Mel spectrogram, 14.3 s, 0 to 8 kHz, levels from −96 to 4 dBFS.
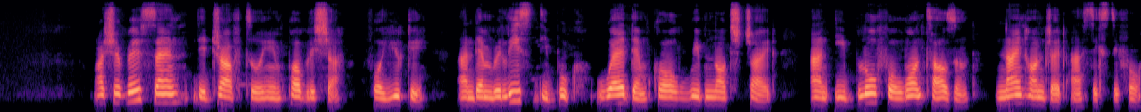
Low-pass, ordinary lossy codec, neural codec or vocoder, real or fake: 7.2 kHz; none; none; real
